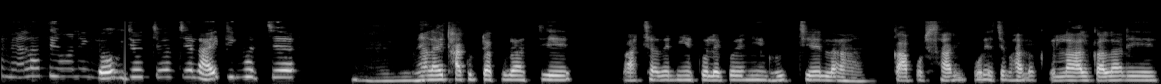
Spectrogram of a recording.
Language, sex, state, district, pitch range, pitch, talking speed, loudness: Bengali, female, West Bengal, Dakshin Dinajpur, 190-295 Hz, 205 Hz, 100 wpm, -18 LUFS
